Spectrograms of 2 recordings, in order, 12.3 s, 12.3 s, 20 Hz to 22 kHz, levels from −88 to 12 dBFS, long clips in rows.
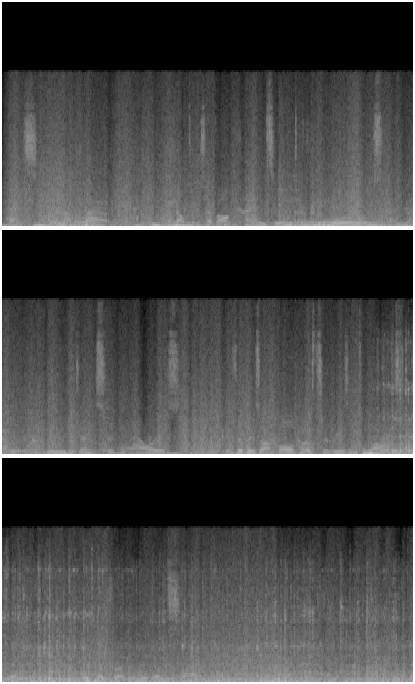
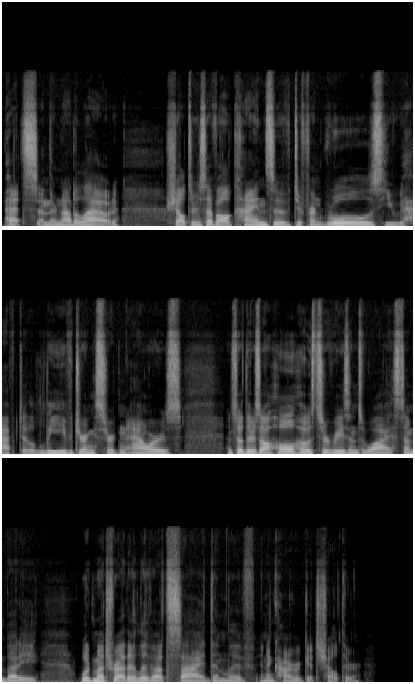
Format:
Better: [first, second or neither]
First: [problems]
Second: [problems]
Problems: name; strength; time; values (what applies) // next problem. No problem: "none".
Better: second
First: crowd noise; very loud; throughout; 4 dB above the speech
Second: none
